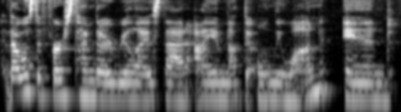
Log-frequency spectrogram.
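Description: A woman raised in Sweden talks easily about her work as a founder. Her speech is conversational and loose, full of "like" fillers, and sits at a middle pitch. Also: fairly even intonation, moderate pace. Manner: chatty, frequent "like" fillers. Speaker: brand founder. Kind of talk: casual interview conversation.

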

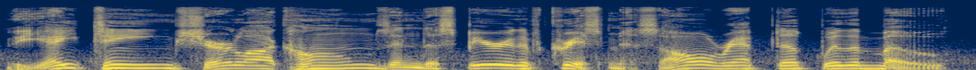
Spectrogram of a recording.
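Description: A man's voice: a little high, a little slow. A man narrating an audio drama in the first person, wry and colloquial. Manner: wry, colloquial storytelling with animated swings.

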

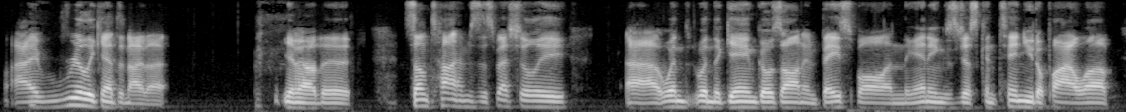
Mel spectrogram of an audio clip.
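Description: An American man co-hosting a sports podcast, chatting casually and haltingly, often repeating words. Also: on the low side, clean tone, dry recording, lo-fi sound.

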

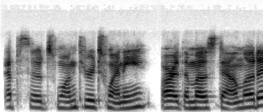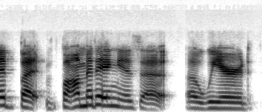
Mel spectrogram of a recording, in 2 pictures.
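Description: A woman co-hosting a podcast, talking in a steady, matter-of-fact way and reading out figures. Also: medium pitch, measured pace, smooth, dry recording, dull audio. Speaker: podcast co-host and producer. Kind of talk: casual podcast chat.

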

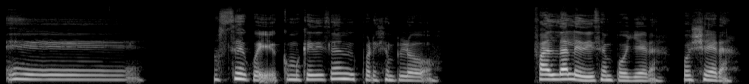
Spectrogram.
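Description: A woman's voice: on the high side, fairly even intonation, slow pace, long pauses, warm tone, clear, resonant tone. A Mexican woman in her thirties, co-hosting a podcast in casual, slangy chat and laughing often. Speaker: podcast co-host.

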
